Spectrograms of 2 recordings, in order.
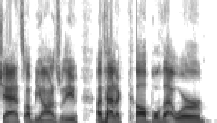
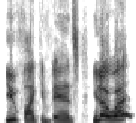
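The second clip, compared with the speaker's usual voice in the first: angry rant; 6 semitones higher than usual. Retold or imitated. Streamer ranting at rival fans, angry raised voice. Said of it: "I'm like".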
